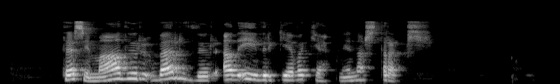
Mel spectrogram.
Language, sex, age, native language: Icelandic, female, 40-49, Icelandic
